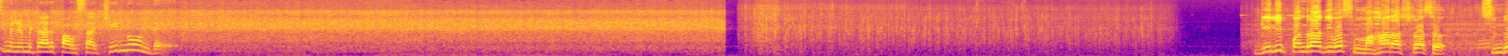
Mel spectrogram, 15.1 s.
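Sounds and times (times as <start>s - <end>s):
heavy rain hissing: 0.0s - 11.7s
rain patter: 0.0s - 11.8s.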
